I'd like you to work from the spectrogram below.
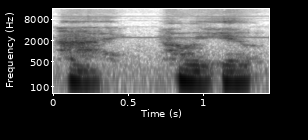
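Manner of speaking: soft, voiceless whisper; ASMR whisper. Shown as a demonstration. Woman showing what she likes in ASMR, whispered. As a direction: whisper it close, like an ASMR greeting. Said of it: "I just like the whispering".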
